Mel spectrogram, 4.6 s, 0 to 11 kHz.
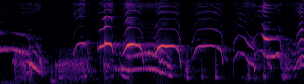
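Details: Labrador Retriever puppies of the Z2 litter, 16 days old, giving high whining squeals, each a short arched tone, overlapping in quick irregular succession with some lower grumbling between.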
